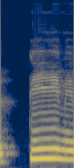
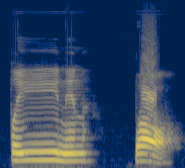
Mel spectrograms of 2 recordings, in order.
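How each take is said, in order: First: Everyday light "t" on तीन ही; wrong thin Taa. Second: तीनिन with a thick emphatic "t", then तौ full and rounded; heavy Taa. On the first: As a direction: show the mistake, a plain thin "teenin". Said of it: "इसको हमने तीन ही नहीं पढ़ना". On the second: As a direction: drill the heavy first letter of तीनिन. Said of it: "मोटा पढ़". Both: Shown as a demonstration.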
